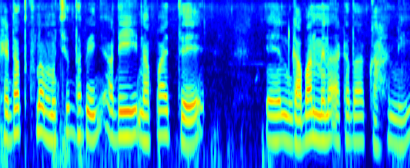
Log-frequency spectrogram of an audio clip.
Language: Santali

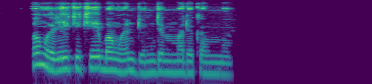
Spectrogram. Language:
Igbo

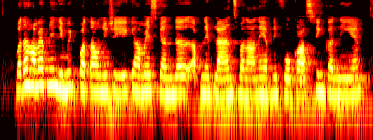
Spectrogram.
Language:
Hindi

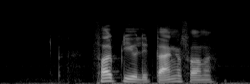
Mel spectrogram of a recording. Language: Danish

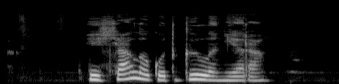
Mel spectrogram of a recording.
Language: Abkhazian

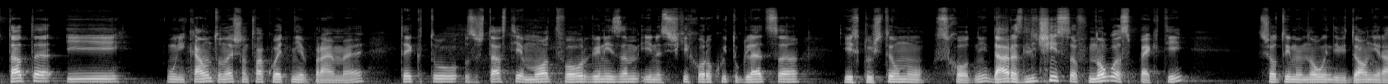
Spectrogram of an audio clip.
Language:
Bulgarian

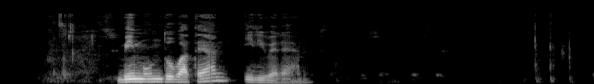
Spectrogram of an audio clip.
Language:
Basque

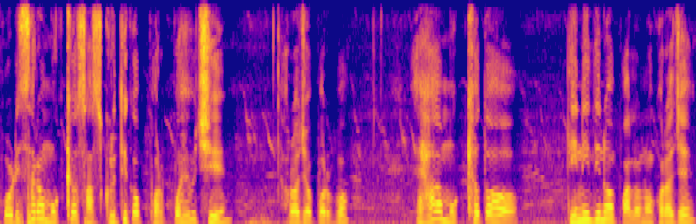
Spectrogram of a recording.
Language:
Odia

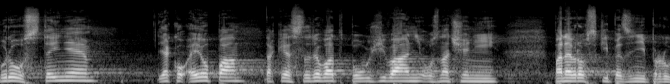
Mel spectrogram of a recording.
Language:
Czech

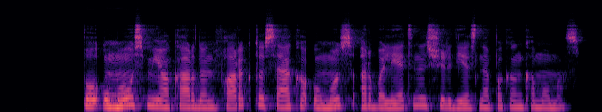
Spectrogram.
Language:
Lithuanian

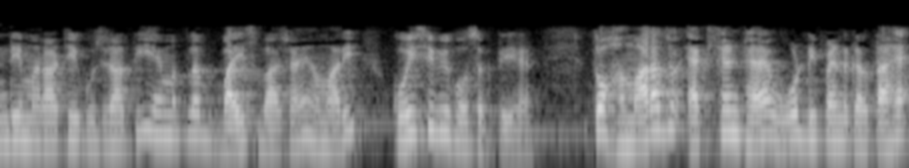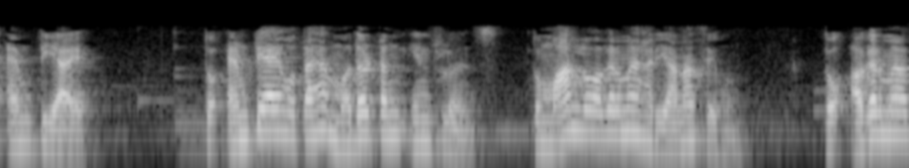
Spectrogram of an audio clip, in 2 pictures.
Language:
Hindi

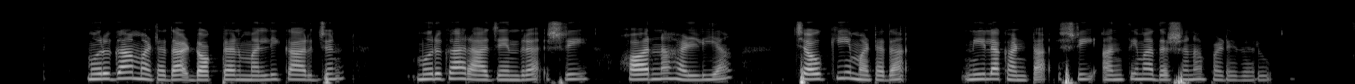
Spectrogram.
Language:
Kannada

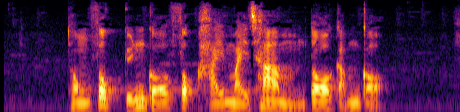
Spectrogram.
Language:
Cantonese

